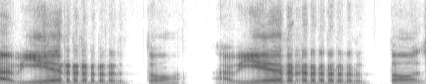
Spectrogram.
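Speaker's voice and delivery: "abierto" stretched on "bier"; drawn-out diphthong demonstration. Shown as a demonstration. Teacher showing where the mouth opens, "abierto" drawn out. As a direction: slowly open up "abierto" on the E. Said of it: "se abre más tu boca al momento de pronunciar la E".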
